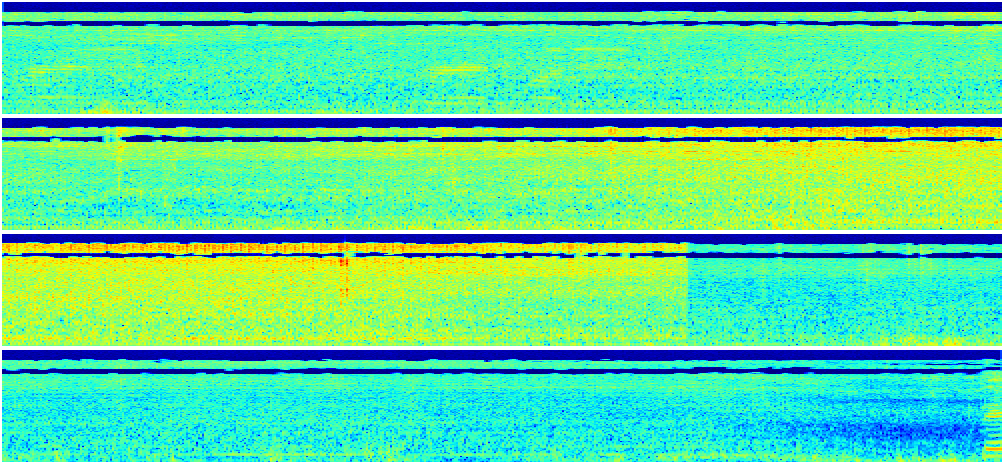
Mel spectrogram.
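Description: Belarus tractor's diesel engine running steadily, growing louder towards the middle, then cut off abruptly about thirteen seconds in, leaving quieter, uneven outdoor noise.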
